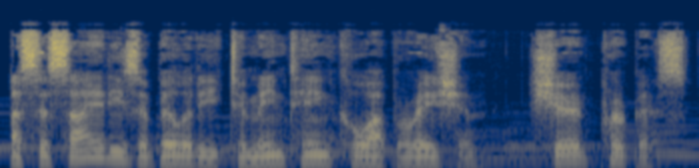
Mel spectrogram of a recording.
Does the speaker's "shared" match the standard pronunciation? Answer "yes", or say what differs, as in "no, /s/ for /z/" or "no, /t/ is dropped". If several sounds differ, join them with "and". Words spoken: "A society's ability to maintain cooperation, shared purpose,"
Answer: yes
